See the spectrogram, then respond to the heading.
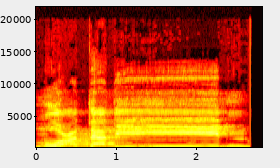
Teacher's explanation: دال کو یا ساکن اور نون ساکن کے ساتھ ملا کر ادا کریں گے۔ دال یا نون زیر دین، معتدین۔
